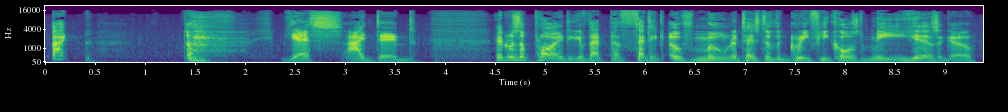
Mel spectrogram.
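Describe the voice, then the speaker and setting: A spiteful, smug British man in a video game. His delivery is haughty and sneering, with very animated pitch. The tone is bright and cutting, in a dry recording. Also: measured pace, husky, no echo, exaggerated voice. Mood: flattered, sheepish. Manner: haughty, sneering, fussily articulate. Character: spiteful, smug grown man nursing an old schoolboy grudge. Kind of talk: dramatic video game voice acting.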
